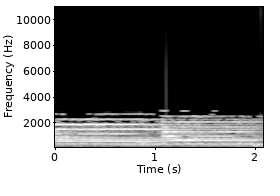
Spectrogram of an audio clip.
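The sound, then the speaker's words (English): Church bells ringing in a dense, continuous wash of overlapping tones, holding a steady, loud level throughout with no voices. “Oh, church bells. I had forgotten church bells.”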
